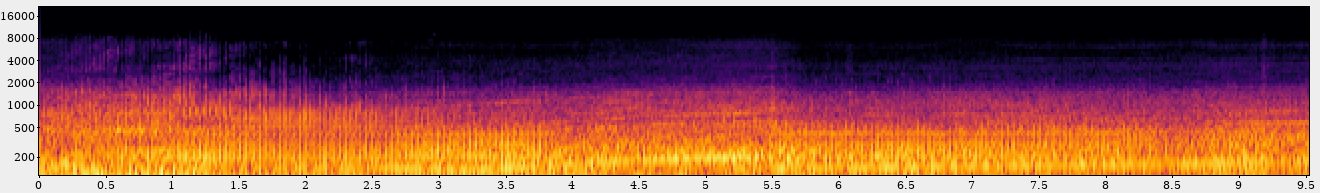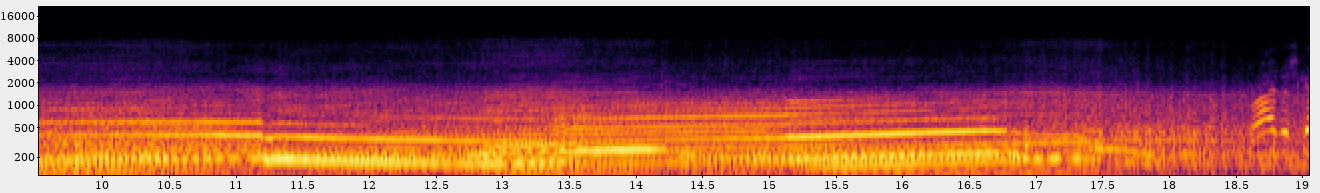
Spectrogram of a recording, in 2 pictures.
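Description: A group of motorcycles passes on a rural country road, their engines droning and rising in pitch as they go by, steady and loud against continuous wind rush from a riding motorcyclist's own bike, with voices talking over the top.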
